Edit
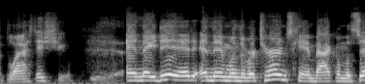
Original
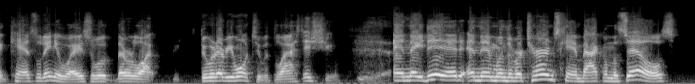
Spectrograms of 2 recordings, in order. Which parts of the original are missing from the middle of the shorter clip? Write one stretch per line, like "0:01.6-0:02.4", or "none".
none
